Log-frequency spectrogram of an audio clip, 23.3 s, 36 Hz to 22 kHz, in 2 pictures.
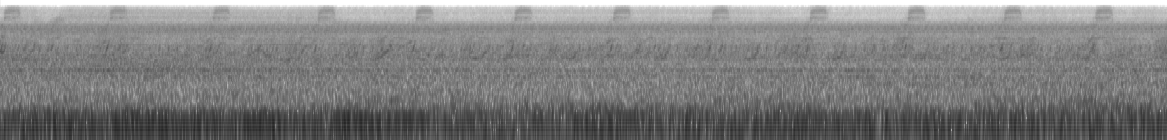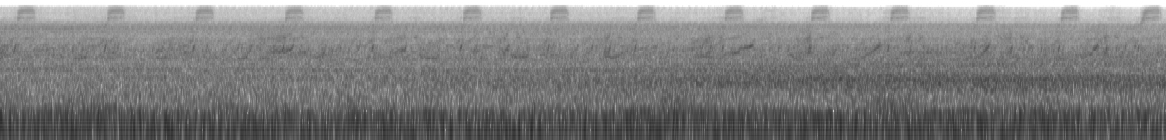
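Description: Boeing 787-8 airliner with Rolls-Royce Trent 1000 engines on final approach, its distant jet noise a steady low rumble that grows fuller near the end as it closes in. Over it run short scattered chirps and a faint high pulsing about once a second.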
